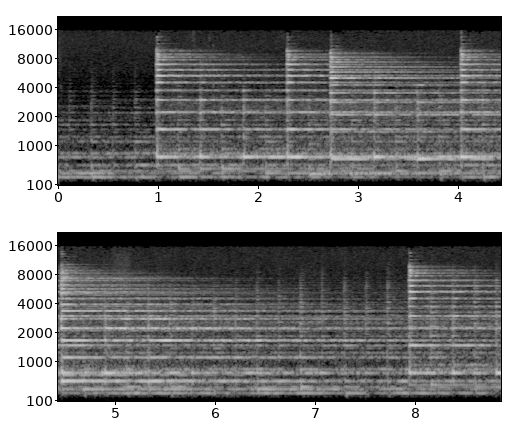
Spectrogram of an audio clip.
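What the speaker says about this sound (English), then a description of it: "And also piano sound a little bit later." Piano chords in an electronic track, struck in a steady pattern of sustained, bright notes that ring and decay between new strikes, layered over a constant backing without any voices.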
